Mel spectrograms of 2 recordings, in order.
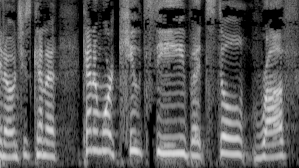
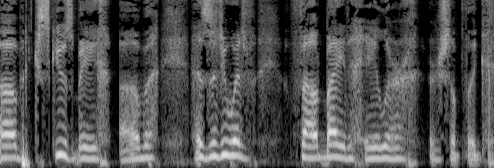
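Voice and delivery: put-on stuffy-nosed kid voice, low and slow; 4 semitones lower, 3 dB quieter than usual. Listing character voices they can do, in a stuffy-nosed little boy voice. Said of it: "I have like the stuffy nose little boy kid".

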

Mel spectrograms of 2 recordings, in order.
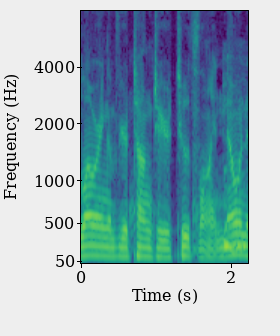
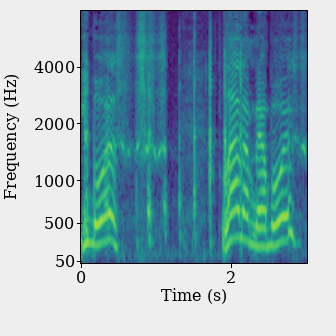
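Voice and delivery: very high, swooping, put-on Southern wrestling-coach accent; 4 dB louder than usual. After being told he sounds like one, speaker does a southern wrestling coach voice. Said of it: "talking like a Southern wrestling coach".

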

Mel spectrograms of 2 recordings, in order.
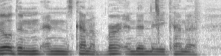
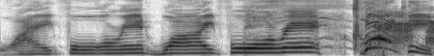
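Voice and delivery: booming, high, drawn-out, slow belted cry; 5 semitones higher, 9 dB louder than usual. Retelling the devil on the left shoulder speaking: Crocodile Hunter voice. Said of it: "he's doing a Crocodile Hunter voice".

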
